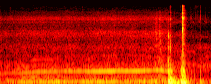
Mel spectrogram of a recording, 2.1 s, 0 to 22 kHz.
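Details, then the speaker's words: Dodge Ram power window that otherwise works only from the master switch, run with 12 V applied by power probe at the back-probed switch circuit: steady motor whir rising as the glass travels, clunk at stop; normal power window operation. "see you got 12 volts and now the window works pretty sure you guys can hear it but it rolled down as you can see and I'll roll it back up"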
